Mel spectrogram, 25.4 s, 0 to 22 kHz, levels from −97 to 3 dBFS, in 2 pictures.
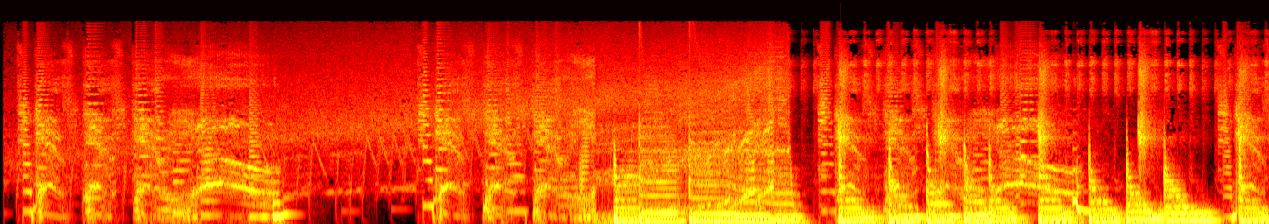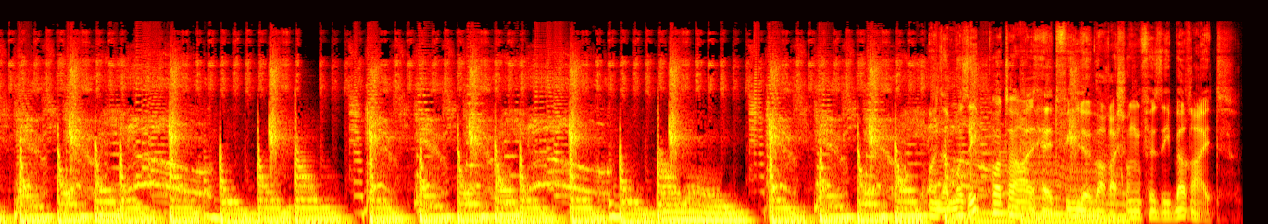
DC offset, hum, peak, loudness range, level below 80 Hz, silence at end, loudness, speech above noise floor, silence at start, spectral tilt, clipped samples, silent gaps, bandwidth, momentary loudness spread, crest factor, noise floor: under 0.1%; none; 0 dBFS; 7 LU; -20 dBFS; 0.35 s; -18 LUFS; 18 dB; 0.15 s; -4.5 dB/octave; under 0.1%; none; 15.5 kHz; 7 LU; 16 dB; -36 dBFS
